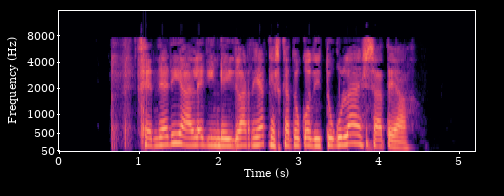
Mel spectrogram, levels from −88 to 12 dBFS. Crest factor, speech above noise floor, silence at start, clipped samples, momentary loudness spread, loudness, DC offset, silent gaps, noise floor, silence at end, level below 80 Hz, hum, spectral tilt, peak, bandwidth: 12 dB; 60 dB; 0.65 s; under 0.1%; 6 LU; -11 LUFS; under 0.1%; none; -71 dBFS; 0.8 s; -56 dBFS; none; -4 dB/octave; 0 dBFS; 8 kHz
